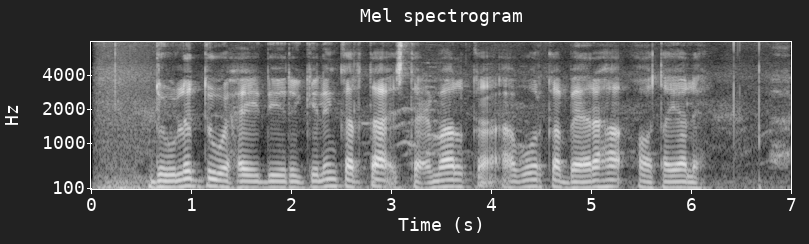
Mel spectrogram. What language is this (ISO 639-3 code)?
som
